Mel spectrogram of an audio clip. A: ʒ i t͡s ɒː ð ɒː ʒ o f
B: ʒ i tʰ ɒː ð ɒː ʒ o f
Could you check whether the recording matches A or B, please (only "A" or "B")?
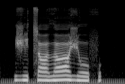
A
